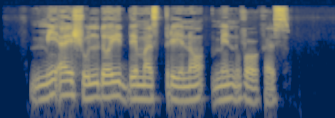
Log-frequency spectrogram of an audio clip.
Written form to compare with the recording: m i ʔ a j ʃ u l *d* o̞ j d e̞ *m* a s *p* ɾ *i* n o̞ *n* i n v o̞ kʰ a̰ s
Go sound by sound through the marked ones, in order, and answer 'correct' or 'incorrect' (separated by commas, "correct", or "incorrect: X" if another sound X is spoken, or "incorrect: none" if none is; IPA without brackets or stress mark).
correct, correct, incorrect: t, correct, incorrect: m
